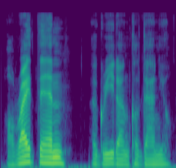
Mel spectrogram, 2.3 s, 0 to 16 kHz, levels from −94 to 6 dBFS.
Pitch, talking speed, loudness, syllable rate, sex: 110 Hz, 155 wpm, -21 LUFS, 4.8 syllables/s, male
